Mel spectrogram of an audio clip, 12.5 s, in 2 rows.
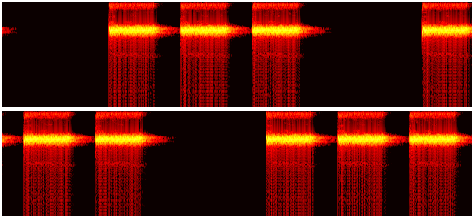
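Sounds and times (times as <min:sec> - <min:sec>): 
fire alarm: 0:01.4 - 0:04.4, 0:05.6 - 0:08.6, 0:09.8 - 0:12.5.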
